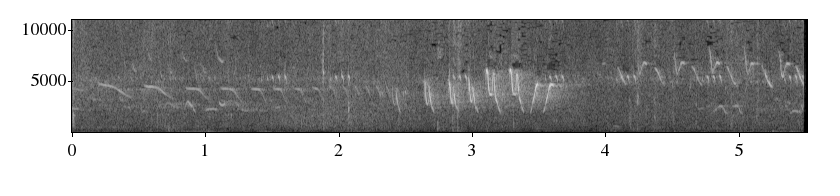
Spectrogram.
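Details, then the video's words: Kirtland's Warbler (Setophaga kirtlandii) in Huron National Forest, Michigan, on 28 May 2012: one loud, bubbly song burst of about eight rapid, emphatic notes lasting a second, with faint twitters from other birds around it. "Kirtlands Warbler"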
